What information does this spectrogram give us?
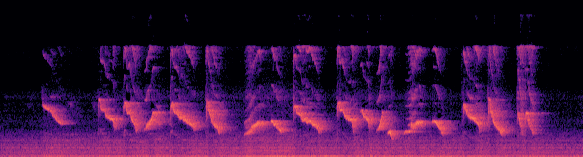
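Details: Mountain white-eye singing in the morning: a fast, continuous stream of thin, high, sliding chirps and twitters, many notes dropping in pitch, over a steady low hum.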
